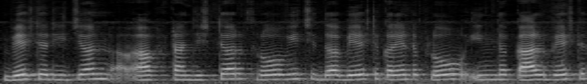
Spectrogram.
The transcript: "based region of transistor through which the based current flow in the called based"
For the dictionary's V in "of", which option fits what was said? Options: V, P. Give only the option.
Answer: P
